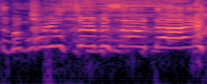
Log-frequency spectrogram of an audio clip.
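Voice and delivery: high, squealing laugh-talk; real uncontrollable laughing; helpless laughter. Real, not acted. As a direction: try to speak while cracking up. Cracking up imagining the service.

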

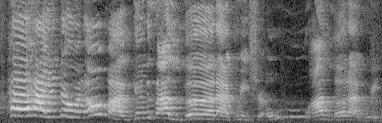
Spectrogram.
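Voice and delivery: loud, hammed-up American accent; imitated American accent. Shown as a demonstration. Guest greets host in mock small talk, exaggerated American accent. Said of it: "ano pang mga accent ang kayang gawin".

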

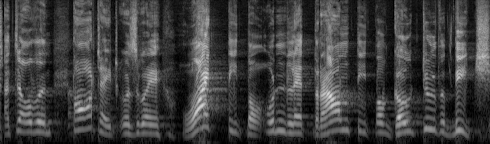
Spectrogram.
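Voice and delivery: ordinary delivery

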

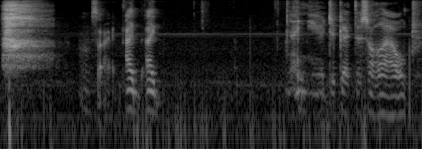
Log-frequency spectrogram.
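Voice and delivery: soft, slow, whispered apology; weary whisper; sighing whisper. Real, not acted. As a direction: breathe it out, drained.

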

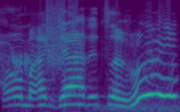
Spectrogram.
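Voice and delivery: very high, loud squealed greeting; hammed-up excited shout. Player greets Julian turning up, hammed-up high shriek. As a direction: squeal it at the top of your voice.

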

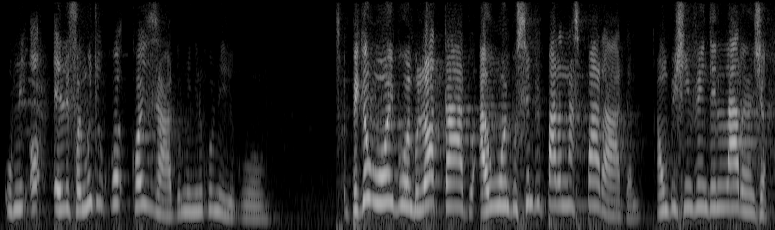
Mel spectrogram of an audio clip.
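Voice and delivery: ordinary talk

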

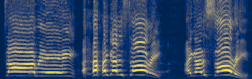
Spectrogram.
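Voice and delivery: loud high triumphant cry; slow gloating cackle of delight; gleeful shout. Acted. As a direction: crow over the win. Gloating over board game.

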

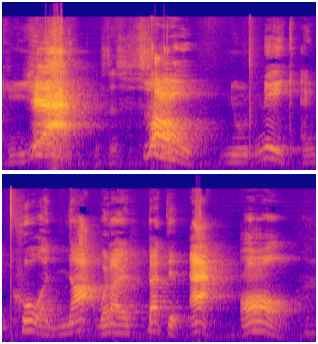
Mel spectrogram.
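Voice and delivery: big excited shout, then gushing; excited cheer. Retold or imitated. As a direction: cheer like the twist just hit. Retold reaction to reveal.

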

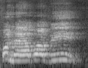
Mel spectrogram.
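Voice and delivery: a slow, high teasing "ਉਹ ਲੈ ਭਾਬੀ"; teasing drawl. Acted. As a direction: tease her with a drawn-out, high call. Teasing reply to angry bhabhi.

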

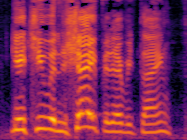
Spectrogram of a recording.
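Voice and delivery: ordinary talk, nothing marked

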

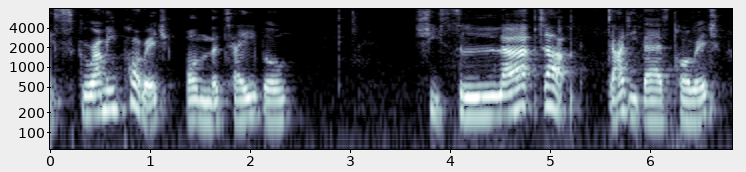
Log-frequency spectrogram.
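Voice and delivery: ordinary delivery

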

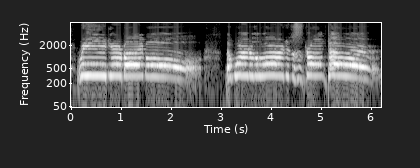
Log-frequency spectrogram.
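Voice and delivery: fiery preacher shout. Retold or imitated. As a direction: bellow it like a street preacher at full force. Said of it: "And someone says".

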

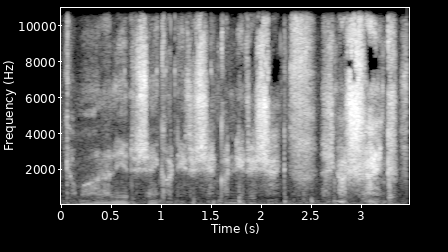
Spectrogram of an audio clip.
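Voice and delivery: hushed, repeated pleading whisper; urgent whisper. Pretend. Prisoner hunting for a shank, urgent whisper. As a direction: whisper it like a desperate wish. Searching for weapon in jail.

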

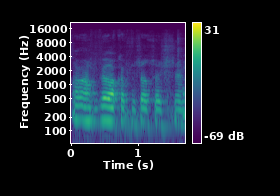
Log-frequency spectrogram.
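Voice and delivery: chewing while talking; talking around a biscuit; mouth full. Real, not acted. Seen 2: Left speaker lifts biscuit to mouth, lips pursed, chewing while talking.

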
